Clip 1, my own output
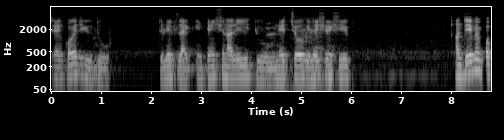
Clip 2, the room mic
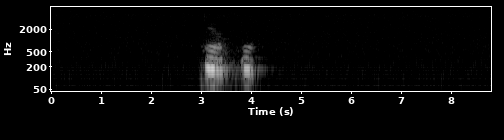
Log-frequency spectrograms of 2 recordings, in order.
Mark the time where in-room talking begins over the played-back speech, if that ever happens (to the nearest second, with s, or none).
3 s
